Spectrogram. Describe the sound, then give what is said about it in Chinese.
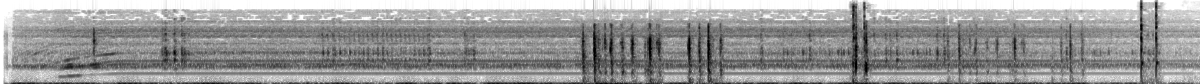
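Laptop keyboard typing as someone searches the internet, a quick cluster of crisp key clicks midway, then a couple of isolated keystrokes, all over a steady low electronic hum with no voices. “来，打开我的笔记本，咱们好好搜索一下。”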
